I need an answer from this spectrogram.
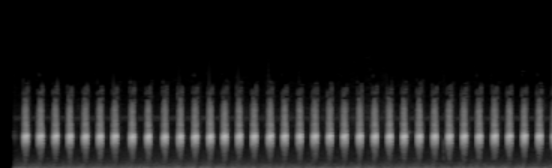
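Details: A strawberry poison dart frog (Dendrobates pumilio) calling in Costa Rica gives a rapid series of high, buzzy chirps, evenly repeated.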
